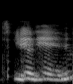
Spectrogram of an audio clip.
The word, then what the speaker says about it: Tilden: No, it would be pronounced Tidden without the Tidden. Oh, that's right. Tilden.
